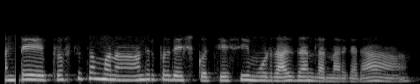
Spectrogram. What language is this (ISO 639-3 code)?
tel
